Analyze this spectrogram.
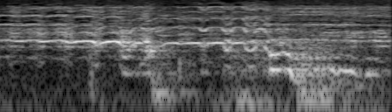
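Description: Horses neigh in a long, shrill whinny whose pitch wavers and drops toward the end. The whinny fills the whole two seconds loudly.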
